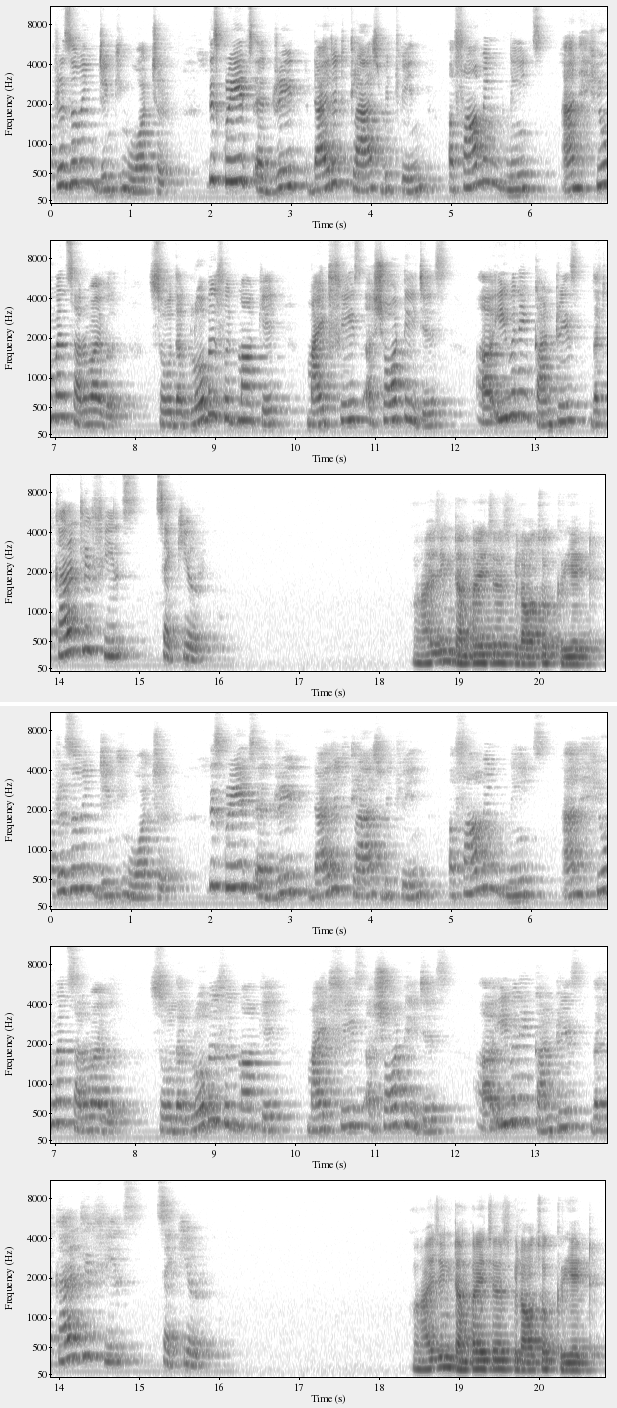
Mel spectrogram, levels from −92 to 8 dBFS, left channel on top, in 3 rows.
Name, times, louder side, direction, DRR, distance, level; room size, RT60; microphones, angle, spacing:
voice 1, 0.0-1.5 2.0-4.6 5.0-6.1 6.4-7.8 8.2-9.8 10.1-11.8 12.3-14.9 15.2-15.8, left 4 dB, 70° left, 7 dB, 0.5 m, -32 dB
voice 2, 18.4-20.7, right 2 dB, 30° right, 4 dB, 0.4 m, -26 dB
4.6 x 2.5 x 3.9 m, 0.75 s
head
